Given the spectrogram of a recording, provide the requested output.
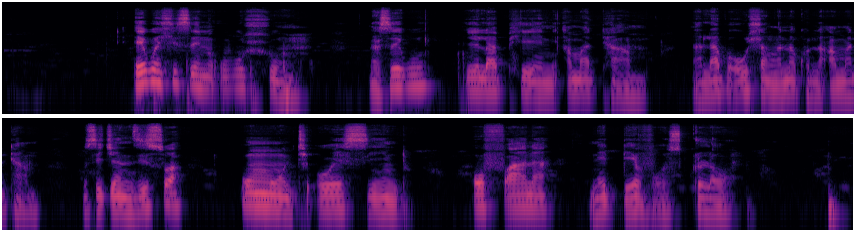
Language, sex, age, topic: North Ndebele, male, 18-24, health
